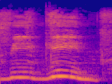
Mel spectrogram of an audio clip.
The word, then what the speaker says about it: begin: en casa lo reconocieron su pronunciación correcta es begin con más fuerza en la última sílaba entonces ya cumplió con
